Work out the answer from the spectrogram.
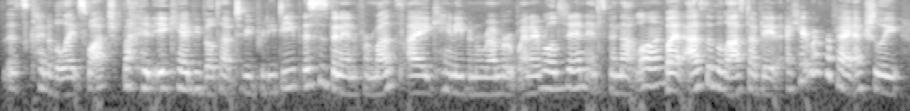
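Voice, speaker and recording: A woman's voice: medium pitch, fairly bright tone. A young woman with a cold-stuffed, nasal voice, chatting casually about her makeup as a beauty vlogger. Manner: chatty, quick, self-correcting.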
